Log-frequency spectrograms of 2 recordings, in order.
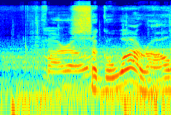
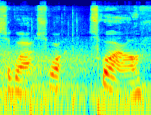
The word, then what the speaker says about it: Saguaro: We're out here in the desert in Saguaro. I don't know if you pronounce that G or not. Some people do, some people don't. I try to half pronounce Saguaro.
